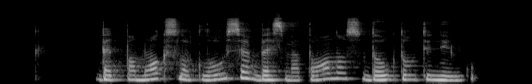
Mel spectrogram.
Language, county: Lithuanian, Kaunas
